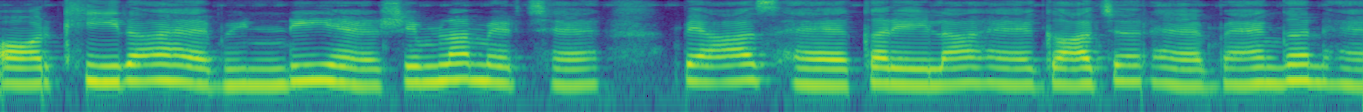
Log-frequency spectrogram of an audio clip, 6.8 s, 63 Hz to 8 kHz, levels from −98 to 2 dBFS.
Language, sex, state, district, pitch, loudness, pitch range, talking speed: Hindi, female, Chandigarh, Chandigarh, 215 Hz, -15 LUFS, 205-235 Hz, 140 wpm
